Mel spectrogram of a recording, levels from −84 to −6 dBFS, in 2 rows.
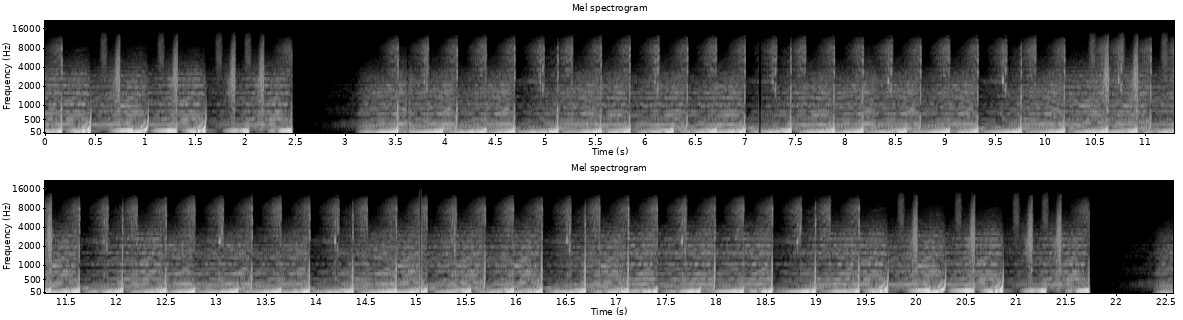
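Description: At 3.63 s, 7.14 to 7.17 s, and 15.04 s the sound drops briefly into silence, lasting about 16 ms, 28 ms and 20 ms, and then resumes where it stopped. These are gaps at joins of encoded pieces. Each piece was encoded on its own and butted together untrimmed, so encoder start delay and last-frame padding remain at every join. On a waveform each shows as a short flat stretch with abrupt, slightly smeared edges. A spectrogram shows a thin vertical blank band.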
